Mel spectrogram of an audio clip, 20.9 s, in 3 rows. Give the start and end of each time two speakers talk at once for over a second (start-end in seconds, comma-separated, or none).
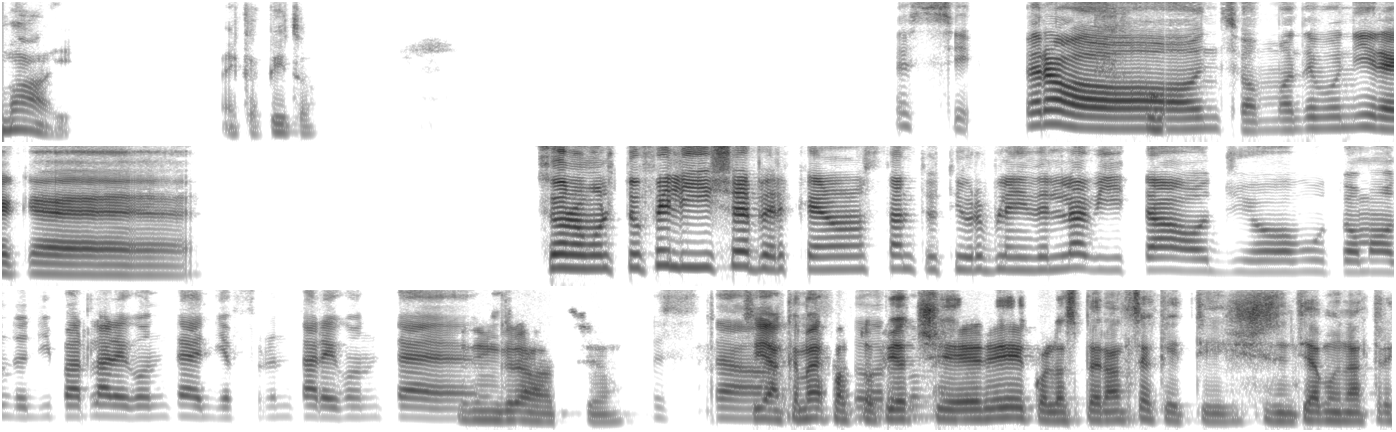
17.6-18.8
